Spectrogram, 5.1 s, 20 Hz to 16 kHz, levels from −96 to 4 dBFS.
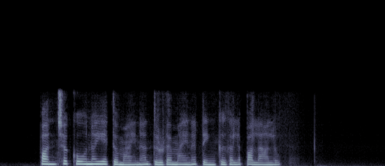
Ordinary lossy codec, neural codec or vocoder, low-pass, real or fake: none; codec, 16 kHz, 0.8 kbps, ZipCodec; 7.2 kHz; fake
